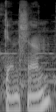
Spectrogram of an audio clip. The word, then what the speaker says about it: Genshin: I say genshin wrong did I say gentian did I wait did I I know it's genshen everyone's talking about star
